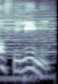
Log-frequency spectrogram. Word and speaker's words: Ofilini: you pronounce this name not offline not of feeling it's ofilini okay it comes from off okay filos means friend philia means friendship so this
